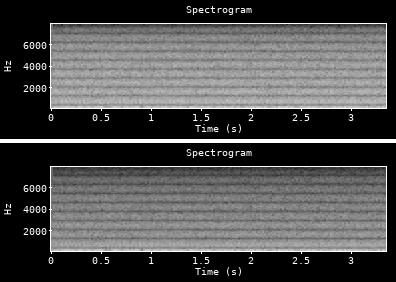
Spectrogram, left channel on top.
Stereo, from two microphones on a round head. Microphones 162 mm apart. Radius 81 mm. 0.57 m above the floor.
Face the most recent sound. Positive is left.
turn(degrees=45)  # may be behind; listen again after turning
